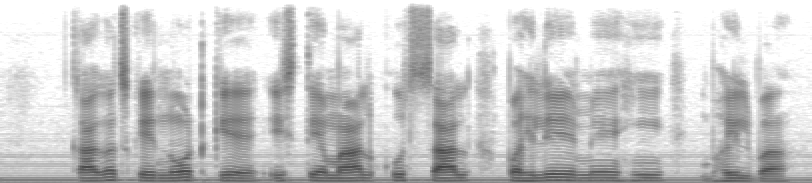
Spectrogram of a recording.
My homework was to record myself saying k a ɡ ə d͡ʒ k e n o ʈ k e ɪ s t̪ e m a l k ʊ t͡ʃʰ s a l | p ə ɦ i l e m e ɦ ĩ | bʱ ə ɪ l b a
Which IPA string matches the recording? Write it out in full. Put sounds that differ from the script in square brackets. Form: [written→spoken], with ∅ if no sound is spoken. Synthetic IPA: k a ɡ ə d͡ʒ k e n o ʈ k e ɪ s t̪ e m a l k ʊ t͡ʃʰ s a l | p ə ɦ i l e m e ɦ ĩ | bʱ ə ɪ l b a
